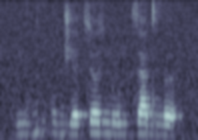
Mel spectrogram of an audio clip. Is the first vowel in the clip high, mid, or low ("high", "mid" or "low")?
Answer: low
